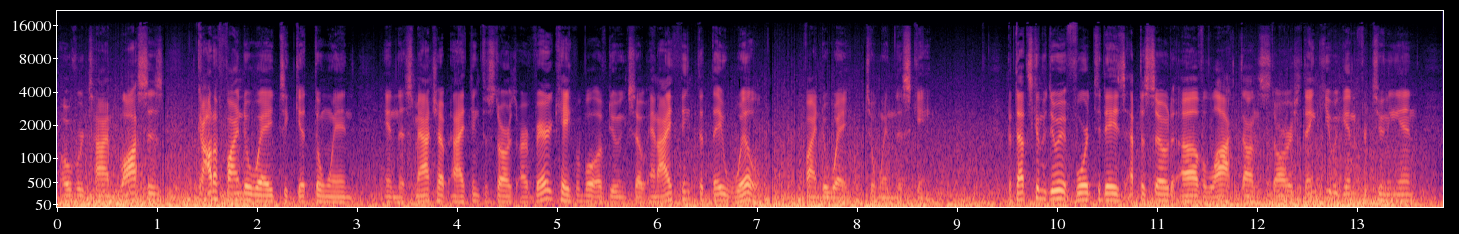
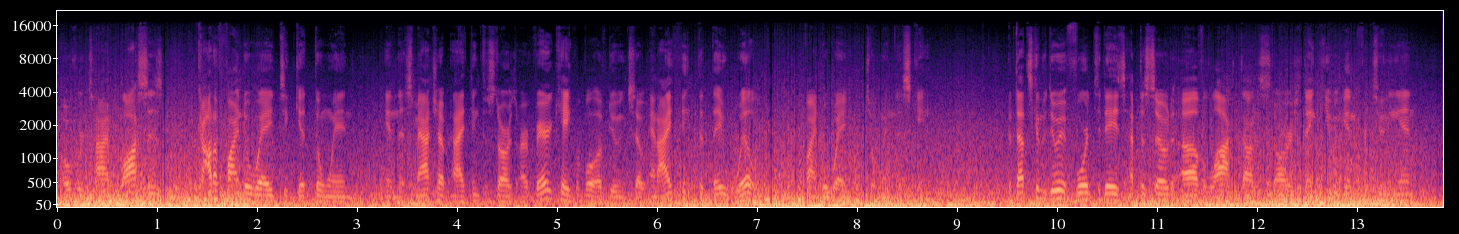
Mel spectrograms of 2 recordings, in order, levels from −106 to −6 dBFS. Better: first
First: wind noise on the microphone; occasional gusts; 10 dB below the speech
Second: wind noise on the microphone; heavy; 5 dB below the speech

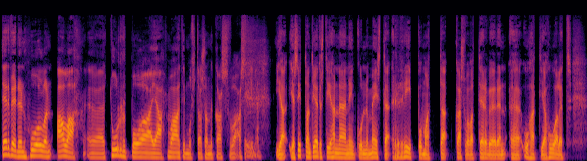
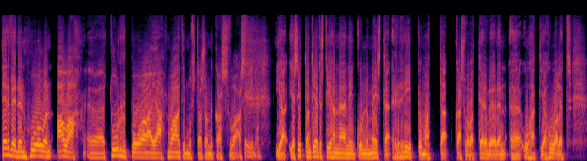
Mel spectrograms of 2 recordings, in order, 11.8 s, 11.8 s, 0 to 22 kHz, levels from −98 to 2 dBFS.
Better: first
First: none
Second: distortion; slight; 10 dB below the speech

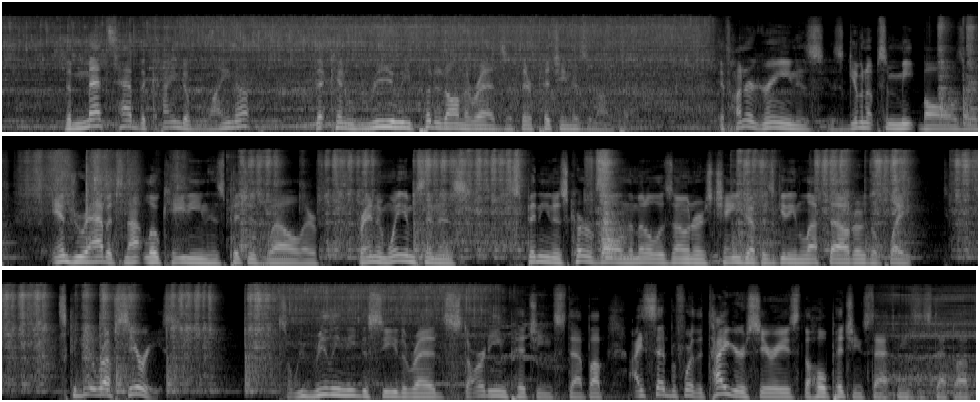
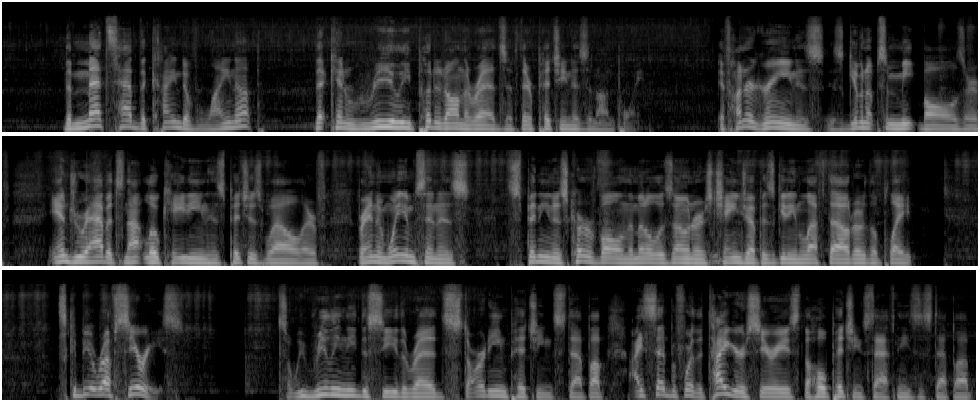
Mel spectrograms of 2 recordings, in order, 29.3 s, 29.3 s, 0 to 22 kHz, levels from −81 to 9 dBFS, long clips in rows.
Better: second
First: household noises; loud; throughout; 2 dB below the speech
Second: household noises; faint; throughout; 25 dB below the speech

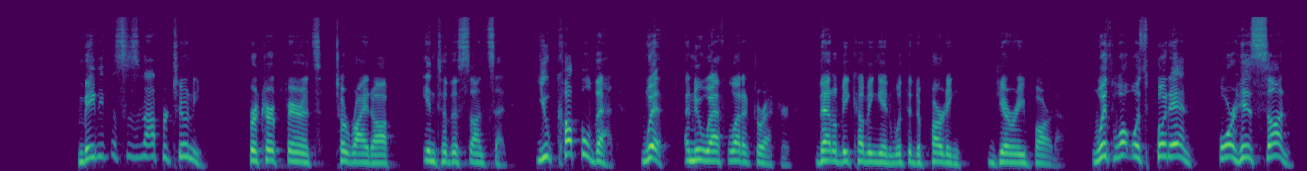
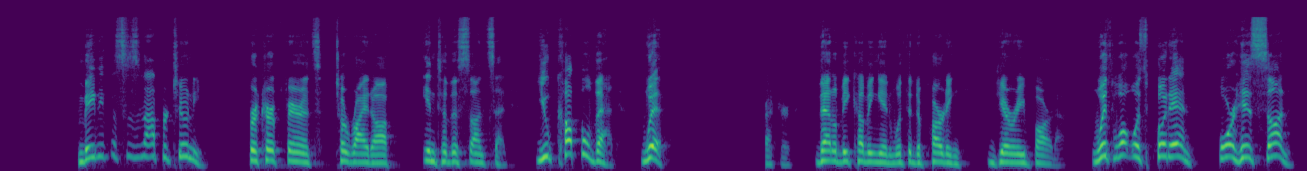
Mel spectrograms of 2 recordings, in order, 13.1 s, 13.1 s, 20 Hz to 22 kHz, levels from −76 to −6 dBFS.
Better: first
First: none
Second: audio cutting out; at 6.5 s for 1 s

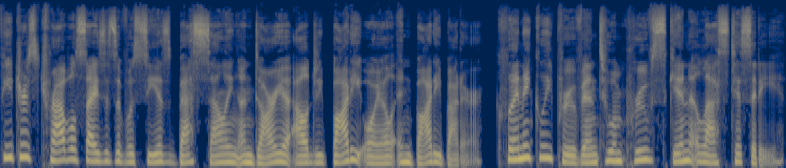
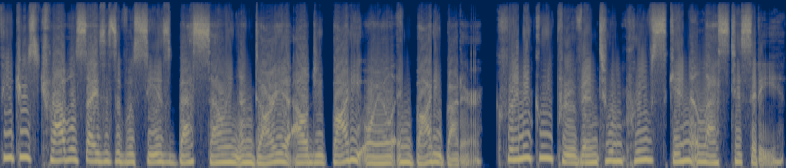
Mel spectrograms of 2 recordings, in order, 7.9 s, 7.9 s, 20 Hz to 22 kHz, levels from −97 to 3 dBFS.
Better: first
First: none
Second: distortion; heavy; 6 dB below the speech

